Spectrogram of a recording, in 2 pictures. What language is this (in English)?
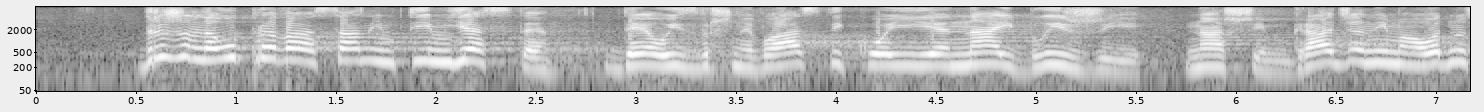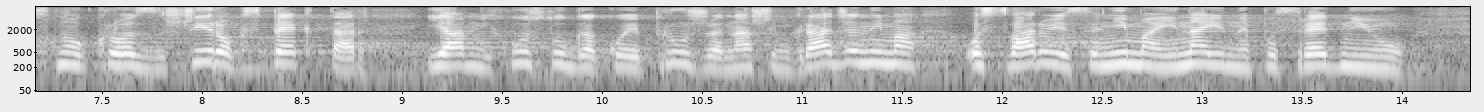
Serbian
